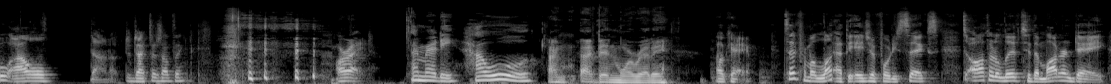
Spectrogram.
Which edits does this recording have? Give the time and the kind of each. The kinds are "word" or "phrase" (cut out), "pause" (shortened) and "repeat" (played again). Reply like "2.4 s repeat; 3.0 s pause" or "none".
1.5 s word; 5.9 s word; 8.0 s word; 8.3 s word; 9.6 s word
